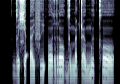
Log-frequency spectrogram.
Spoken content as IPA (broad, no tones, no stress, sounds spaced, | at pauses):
ɡ ʌ ɕ ɐ ʔ ɐ i̯ f i ʔ o r o ɡ ɯ m a ʈ ɐ u̯ m ɯ kʰ o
